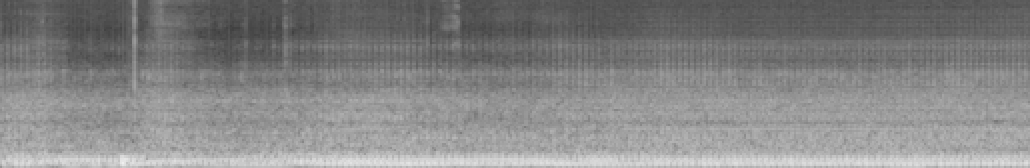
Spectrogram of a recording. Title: Corolla misfire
